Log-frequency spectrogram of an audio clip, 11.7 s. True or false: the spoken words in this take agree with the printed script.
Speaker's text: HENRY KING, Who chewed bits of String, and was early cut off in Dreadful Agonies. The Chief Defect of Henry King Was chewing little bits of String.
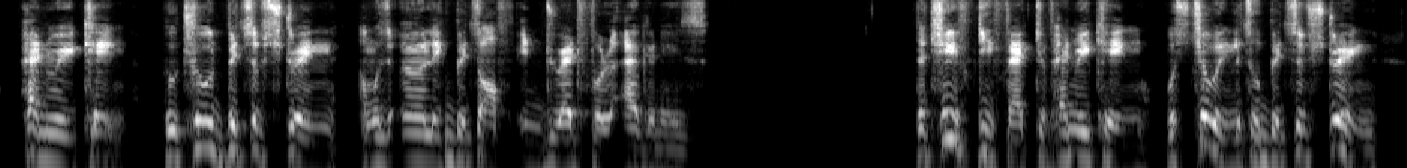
false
